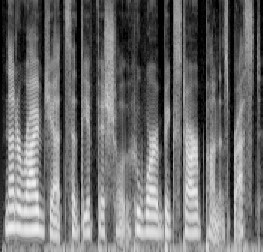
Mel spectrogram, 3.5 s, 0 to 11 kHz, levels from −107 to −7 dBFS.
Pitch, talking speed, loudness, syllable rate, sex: 185 Hz, 240 wpm, -19 LUFS, 5.6 syllables/s, female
